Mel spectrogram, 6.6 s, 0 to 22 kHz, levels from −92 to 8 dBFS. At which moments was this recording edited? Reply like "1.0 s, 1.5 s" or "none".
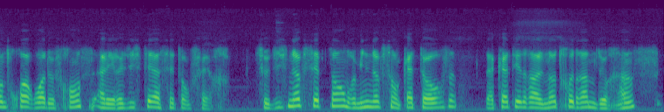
2.5 s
